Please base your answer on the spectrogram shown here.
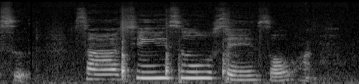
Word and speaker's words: し: in this series is not si, but it is shi し shi (ഷി) This is the only letter in sa series with a slightly different pronunciation す su (സു) Doesn't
